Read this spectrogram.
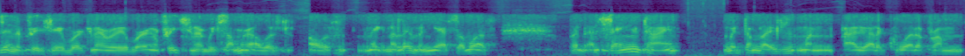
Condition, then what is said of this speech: Stroke. I can bear with me because I talk on a slur sometimes because I had a stroke.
